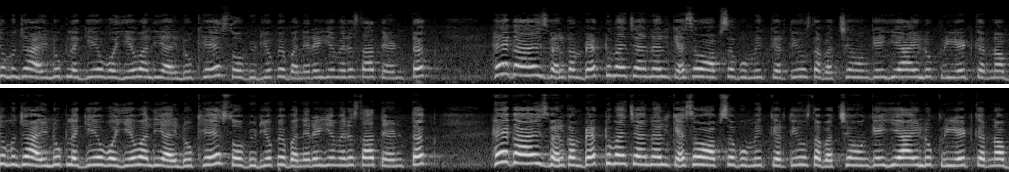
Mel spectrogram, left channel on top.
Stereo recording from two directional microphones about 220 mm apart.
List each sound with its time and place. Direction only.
0.2 s a woman's voice: 25° right (ahead or behind)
